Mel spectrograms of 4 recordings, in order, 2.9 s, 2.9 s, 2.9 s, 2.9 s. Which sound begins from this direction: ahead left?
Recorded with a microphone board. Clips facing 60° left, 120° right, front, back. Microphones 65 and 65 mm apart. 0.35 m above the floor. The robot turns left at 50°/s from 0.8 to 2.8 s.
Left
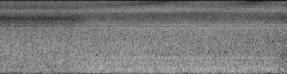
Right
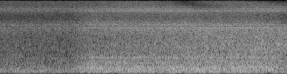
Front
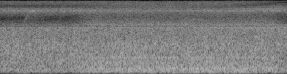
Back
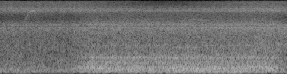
Running water, at 0.0 s.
